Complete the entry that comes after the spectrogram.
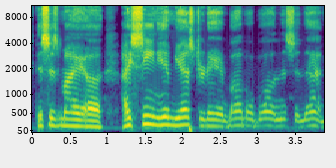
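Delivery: mocking a mom losing it; mom flipping out. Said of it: "there's a mom flipping out".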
